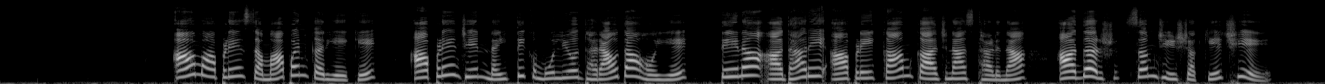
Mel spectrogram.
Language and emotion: Gujarati, neutral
